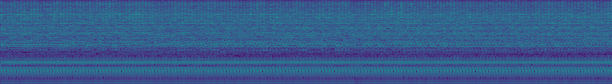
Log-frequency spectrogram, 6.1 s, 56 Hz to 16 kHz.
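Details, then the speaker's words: 6,000 watt Troy-Bilt generator, engine runs but previously made no power; after rewiring, running at governed speed with a steady, even drone and no knock, output only about 110 volts, low, so the AVR needs adjustment; low output voltage. "Well, the good news is we have power. We were at about 110 volts, which is low."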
